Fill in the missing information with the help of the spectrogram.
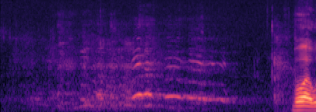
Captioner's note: laughter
